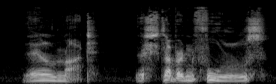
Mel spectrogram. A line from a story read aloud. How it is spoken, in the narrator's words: he muttered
